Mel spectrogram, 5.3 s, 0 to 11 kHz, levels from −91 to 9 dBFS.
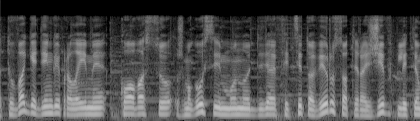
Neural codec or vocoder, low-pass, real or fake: none; 7.2 kHz; real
